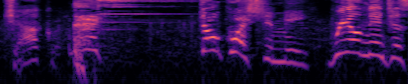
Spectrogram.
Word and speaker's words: chakra: this some kind of I said you're Catra boss I uh think you're talking about chakra don't question me real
